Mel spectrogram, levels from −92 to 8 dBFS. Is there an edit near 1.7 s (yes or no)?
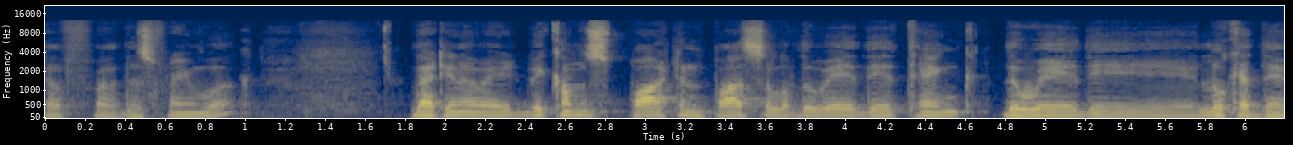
yes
